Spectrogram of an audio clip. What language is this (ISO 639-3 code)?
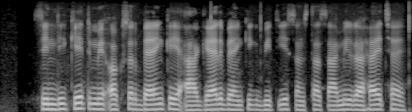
mai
